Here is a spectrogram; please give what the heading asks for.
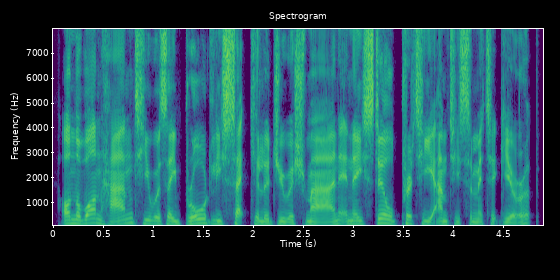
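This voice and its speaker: A man narrating a scripted video essay in a measured, thoughtful way. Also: medium pitch, no room sound, studio quality. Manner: measured, thoughtful, with a casual aside.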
